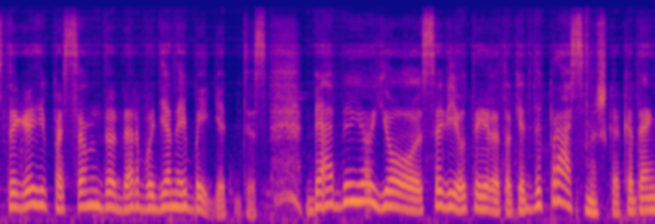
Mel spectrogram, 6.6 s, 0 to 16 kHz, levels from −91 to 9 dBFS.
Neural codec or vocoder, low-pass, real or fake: autoencoder, 48 kHz, 128 numbers a frame, DAC-VAE, trained on Japanese speech; 14.4 kHz; fake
